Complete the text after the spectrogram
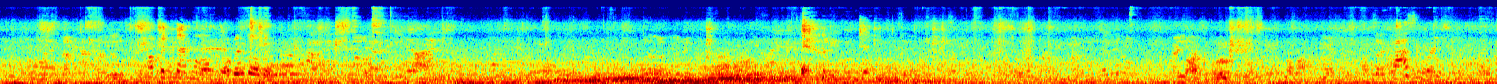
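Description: Many people chatter in the background outdoors.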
